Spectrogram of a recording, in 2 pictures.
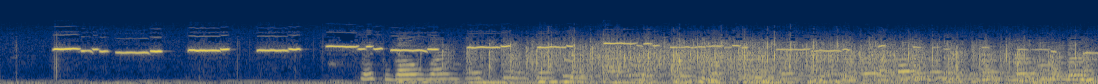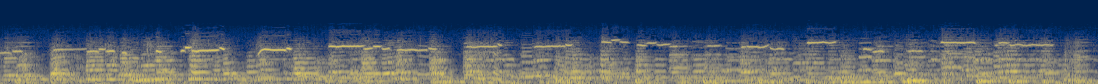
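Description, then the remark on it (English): A man whistles a melody in clear, sustained notes. After a few seconds, steady crowd noise like applause rises beneath the whistling and continues as the tune carries on. “Could you whistle it for us, if you will?”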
